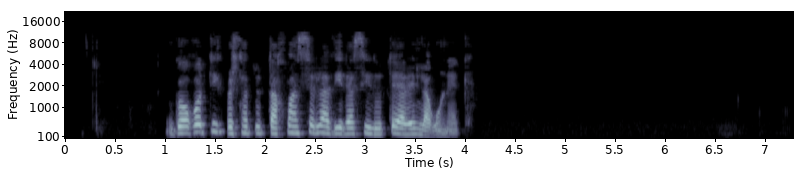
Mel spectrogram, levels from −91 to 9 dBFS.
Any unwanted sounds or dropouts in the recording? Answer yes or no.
no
